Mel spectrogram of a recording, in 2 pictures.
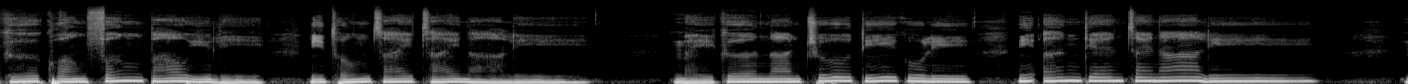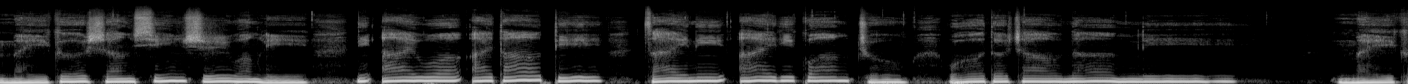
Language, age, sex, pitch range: Chinese, 30-49, male, 110-150 Hz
